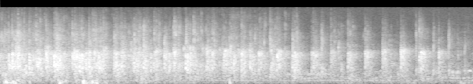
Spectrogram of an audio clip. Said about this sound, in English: Let's give them a big hand clap as they come in here.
